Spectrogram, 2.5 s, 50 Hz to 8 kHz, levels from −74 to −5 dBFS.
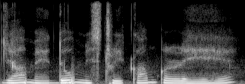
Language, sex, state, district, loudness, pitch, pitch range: Hindi, female, Arunachal Pradesh, Lower Dibang Valley, -17 LUFS, 205 Hz, 185-215 Hz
